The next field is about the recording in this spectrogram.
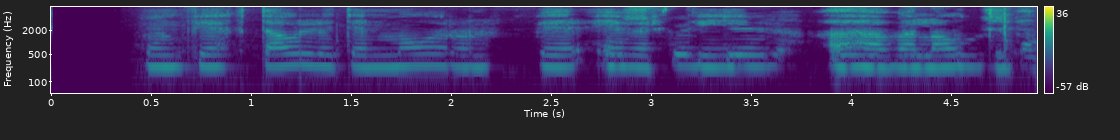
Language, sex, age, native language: Icelandic, female, 12, Icelandic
